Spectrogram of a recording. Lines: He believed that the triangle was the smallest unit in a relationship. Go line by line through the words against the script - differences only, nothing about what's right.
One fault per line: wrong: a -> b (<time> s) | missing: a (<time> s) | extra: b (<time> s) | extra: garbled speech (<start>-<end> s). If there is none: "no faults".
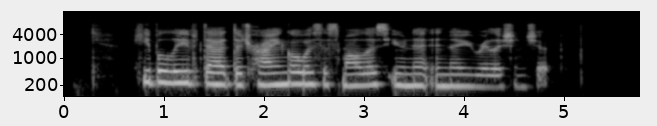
no faults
